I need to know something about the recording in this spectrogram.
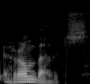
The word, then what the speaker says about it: Rambouts: It's so easy. Roomot. That's what I said. Roomots. Yeah, I said it right. Right. No. Anyway, thanks for the invitation. Very Dutch. It's not Dutch.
